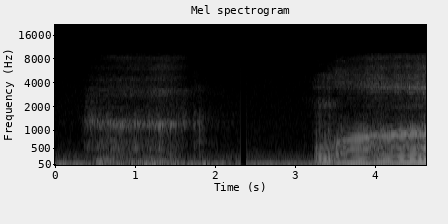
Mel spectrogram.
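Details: Snoring sleep sound from a nightly recording, dated 2025/04/06.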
